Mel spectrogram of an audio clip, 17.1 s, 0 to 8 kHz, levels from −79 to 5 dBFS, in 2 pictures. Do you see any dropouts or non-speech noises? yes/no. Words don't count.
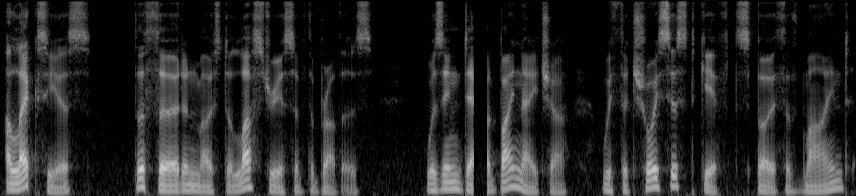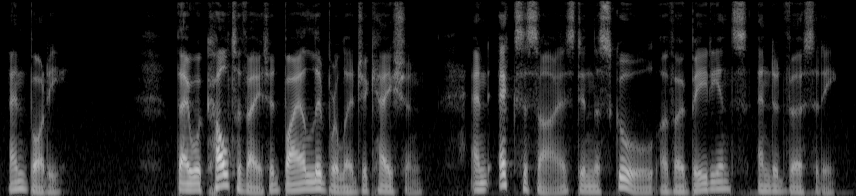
yes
